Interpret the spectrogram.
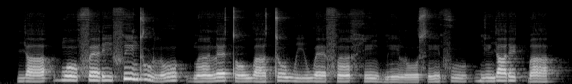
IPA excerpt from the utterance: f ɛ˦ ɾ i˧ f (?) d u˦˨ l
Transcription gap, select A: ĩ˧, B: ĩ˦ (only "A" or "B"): B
